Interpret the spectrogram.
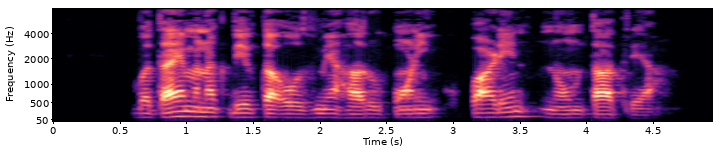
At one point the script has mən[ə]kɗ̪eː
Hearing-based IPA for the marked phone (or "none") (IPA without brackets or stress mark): ə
